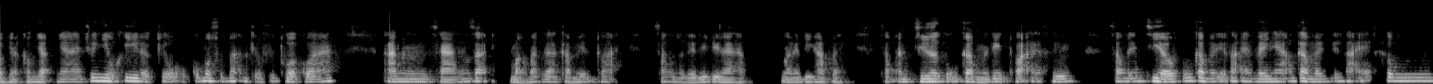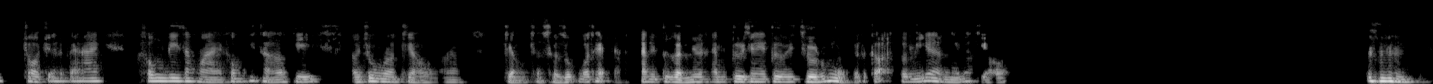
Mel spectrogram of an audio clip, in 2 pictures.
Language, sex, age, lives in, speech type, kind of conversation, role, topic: Vietnamese, male, 25-29, Vietnam, conversation, unstructured, none, Bạn thấy điều gì tuyệt nhất ở công nghệ hiện đại?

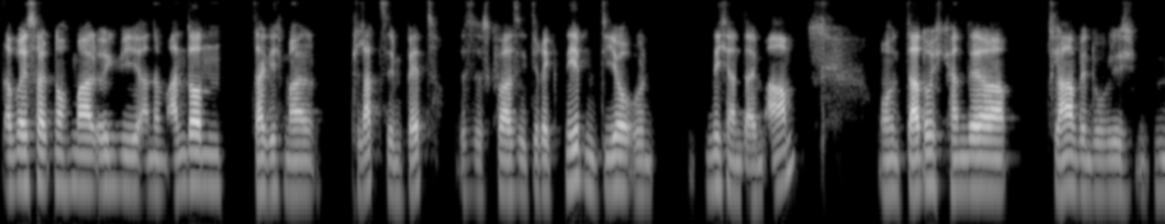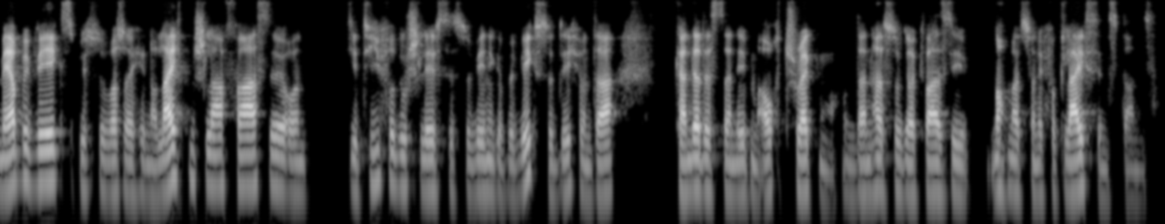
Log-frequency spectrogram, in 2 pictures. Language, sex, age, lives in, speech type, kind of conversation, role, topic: German, male, 35-39, Germany, conversation, advice, advisor, Wie kann ich damit umgehen, dass mich das Festhalten meiner Gewohnheiten überfordert?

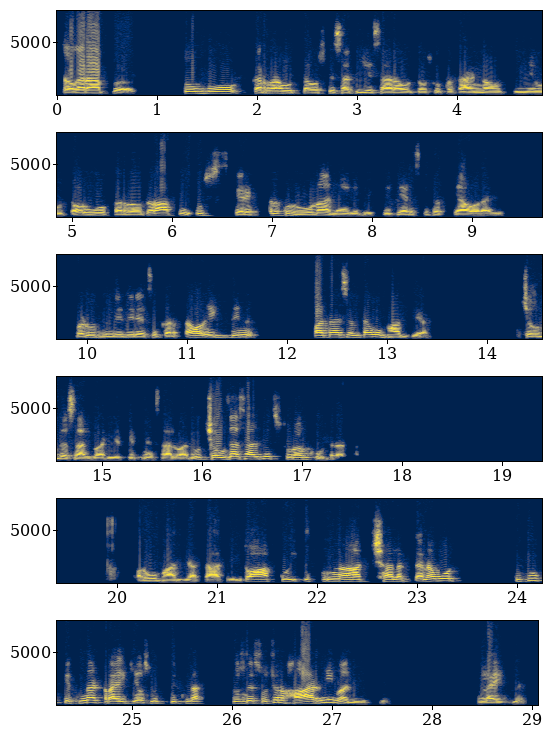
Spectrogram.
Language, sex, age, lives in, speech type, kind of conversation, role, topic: Hindi, male, 25-29, India, conversation, podcast, guest, Kaunsi film tumhe sabse zyada ek alag duniya mein le jaa kar escape feel karwati hai?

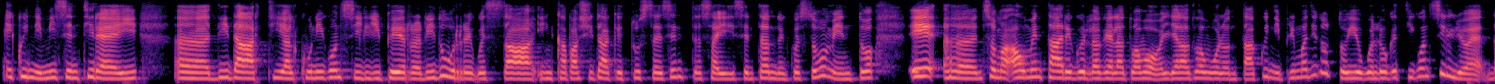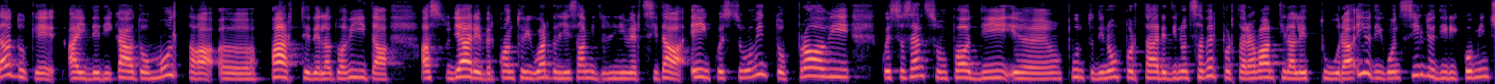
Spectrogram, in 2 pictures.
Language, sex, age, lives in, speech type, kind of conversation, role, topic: Italian, female, 25-29, Italy, conversation, advice, advisor, Perché non riesco a leggere ogni giorno nonostante ne abbia voglia?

